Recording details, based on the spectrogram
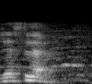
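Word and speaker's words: wrestler: पहलवान, रेसलर, रे रे रे, डब्लू जो है यहाँ पर साइलेंट है, ये साइलेंट वर्ड है, याद रखिएगा, डब्लू जो है साइलेंट हो गया है।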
